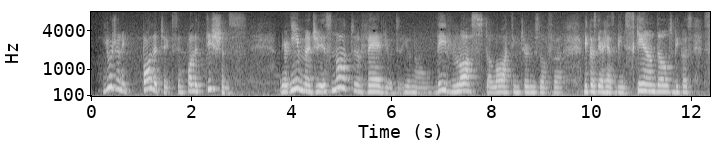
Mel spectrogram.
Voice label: ESL Brazil, Non-Hispanic Non-Native Speakers, dialect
